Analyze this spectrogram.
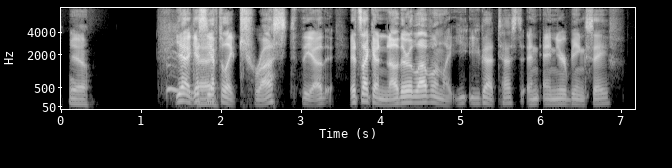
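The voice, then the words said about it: Impression of a stereotypical dating guy. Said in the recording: “That's a great impression of the guys that Blair dates.”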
